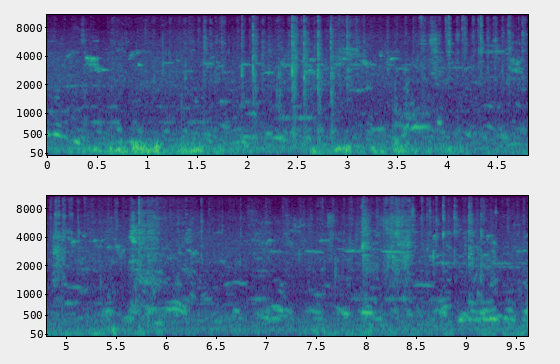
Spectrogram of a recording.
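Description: Pigeons cooing and fluttering amid chatter at a pigeon fair and show, with people talking over soft bird calls and occasional wing flaps.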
